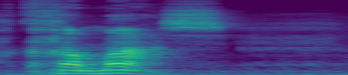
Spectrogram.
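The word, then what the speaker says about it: חמס: So it's pronounced kamas.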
